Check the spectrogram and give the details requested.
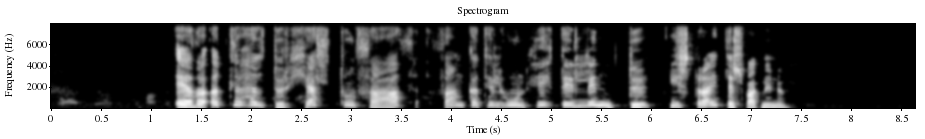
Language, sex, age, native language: Icelandic, female, 40-49, Icelandic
